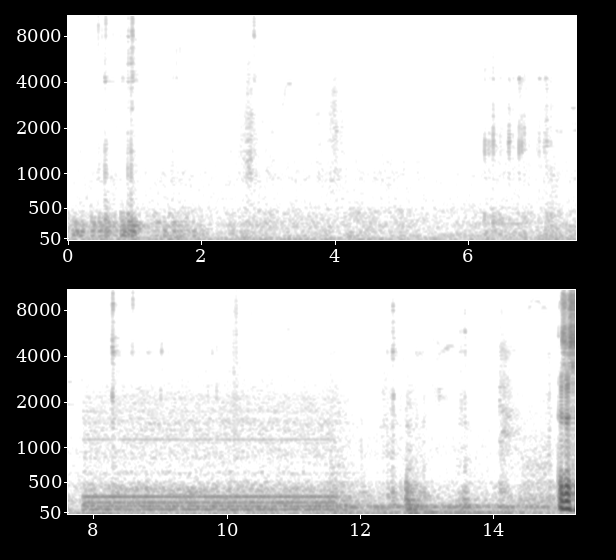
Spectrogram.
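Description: Small metal parts click and tap against each other.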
